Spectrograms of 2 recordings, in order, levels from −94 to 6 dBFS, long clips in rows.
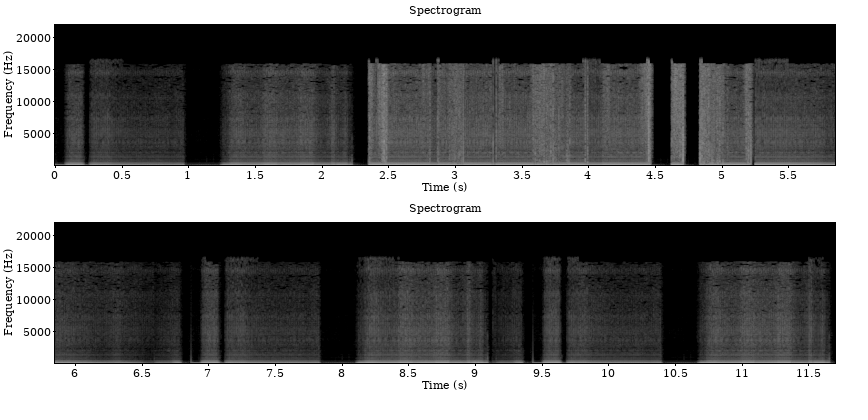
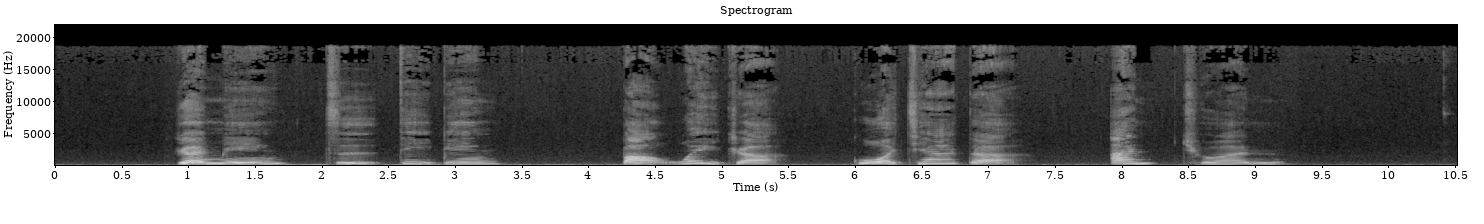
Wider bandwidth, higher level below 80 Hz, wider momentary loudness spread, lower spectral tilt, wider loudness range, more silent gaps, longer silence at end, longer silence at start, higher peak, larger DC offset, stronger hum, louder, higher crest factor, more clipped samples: second, 17 kHz vs 19.5 kHz; first, -38 dBFS vs -44 dBFS; about the same, 15 LU vs 15 LU; about the same, -4 dB/octave vs -4.5 dB/octave; first, 7 LU vs 4 LU; neither; about the same, 0.05 s vs 0.1 s; about the same, 0 s vs 0 s; about the same, -6 dBFS vs -6 dBFS; neither; neither; second, -39 LUFS vs -24 LUFS; first, 30 dB vs 20 dB; neither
